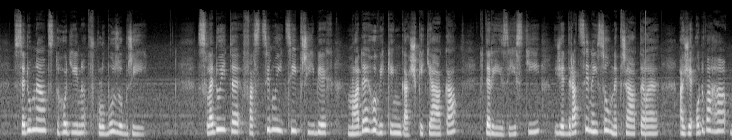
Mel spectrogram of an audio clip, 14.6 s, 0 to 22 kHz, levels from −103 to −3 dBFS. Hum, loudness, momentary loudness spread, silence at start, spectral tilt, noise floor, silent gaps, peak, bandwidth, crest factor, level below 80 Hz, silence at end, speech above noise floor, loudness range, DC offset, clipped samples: none; -20 LUFS; 10 LU; 0.3 s; -4.5 dB/octave; -47 dBFS; none; -2 dBFS; 14 kHz; 20 dB; -68 dBFS; 0 s; 27 dB; 2 LU; under 0.1%; under 0.1%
